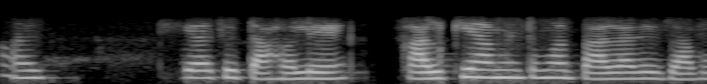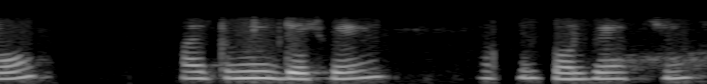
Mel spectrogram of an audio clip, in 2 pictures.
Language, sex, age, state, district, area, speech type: Bengali, female, 18-30, West Bengal, Jhargram, rural, conversation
